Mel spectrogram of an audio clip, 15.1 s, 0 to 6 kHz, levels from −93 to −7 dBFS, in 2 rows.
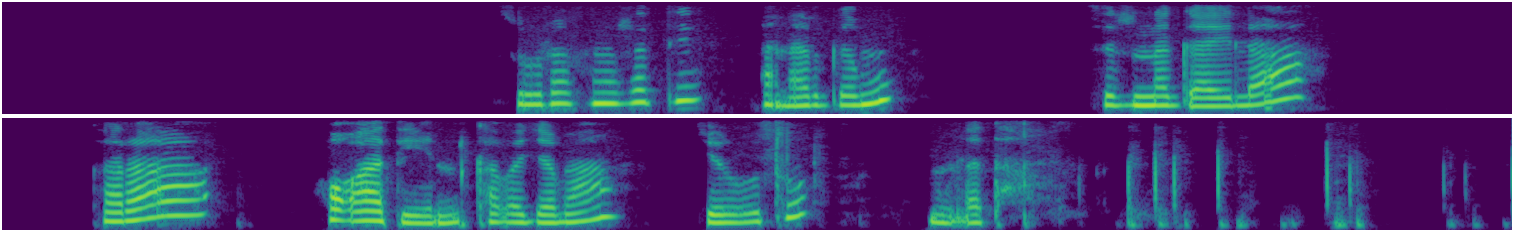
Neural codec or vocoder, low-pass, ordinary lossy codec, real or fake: none; 5.4 kHz; AAC, 48 kbps; real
